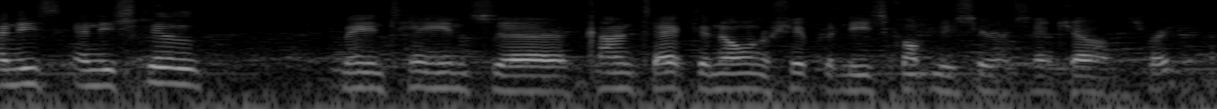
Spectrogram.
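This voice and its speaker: With music in the background and audible room echo, a man speaks at a moderate pace in a Newfoundland accent. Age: 80s+. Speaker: construction industry veteran. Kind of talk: podcast interview. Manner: halting.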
